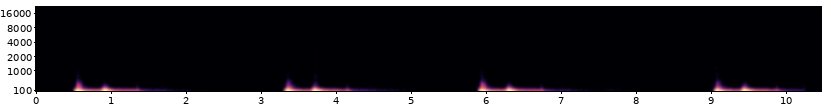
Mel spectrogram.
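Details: Deep, muffled lub-dub heartbeats, widely spaced at about 21 a minute against silence, played for calming.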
